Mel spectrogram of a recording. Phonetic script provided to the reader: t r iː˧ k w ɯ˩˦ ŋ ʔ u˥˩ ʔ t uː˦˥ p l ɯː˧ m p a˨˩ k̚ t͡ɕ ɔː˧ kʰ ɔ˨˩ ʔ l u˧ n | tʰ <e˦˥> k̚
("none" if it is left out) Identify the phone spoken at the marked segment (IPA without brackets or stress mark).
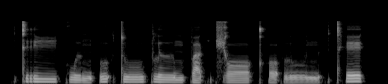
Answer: e˥˩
